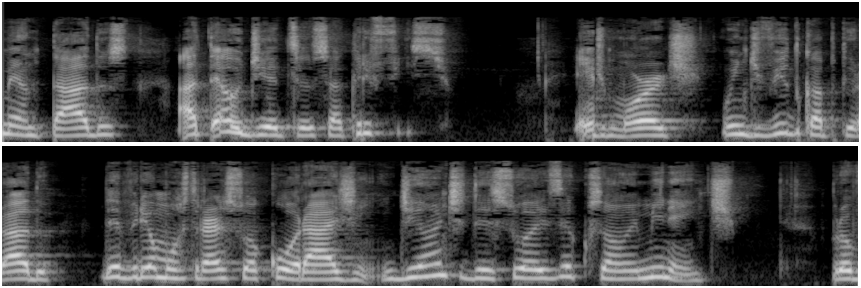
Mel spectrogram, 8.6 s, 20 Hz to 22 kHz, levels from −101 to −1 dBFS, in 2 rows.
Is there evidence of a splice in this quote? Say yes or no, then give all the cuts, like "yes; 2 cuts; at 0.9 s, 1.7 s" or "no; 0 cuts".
yes; 1 cut; at 3.0 s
